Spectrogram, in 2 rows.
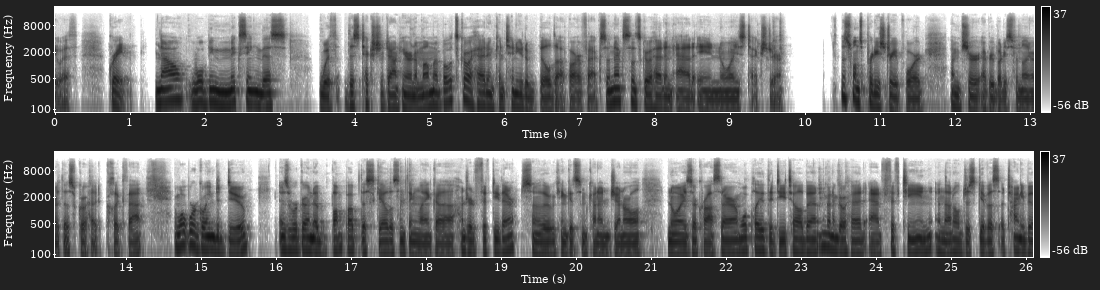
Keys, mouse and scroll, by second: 0.2-0.7 middle drag, 0.7-1.2 scroll down 3, 1.2 click, 2.0 middle click, 2.6 click, 3.0 click, 4.3-4.7 middle drag, 4.7 click, 5.2 ctrl+s, 5.7-6.9 middle drag, 6.9 shift+a, 11.4-13.1 middle drag, 13.1 ctrl+shift+click, 13.8-14.2 scroll up 3, 14.2 middle click, 14.6-15.0 scroll up 3, 15.0-16.6 middle drag, 16.6-19.6 drag, 22.2-24.4 drag, 24.4 scroll up 6, 24.5 middle click.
